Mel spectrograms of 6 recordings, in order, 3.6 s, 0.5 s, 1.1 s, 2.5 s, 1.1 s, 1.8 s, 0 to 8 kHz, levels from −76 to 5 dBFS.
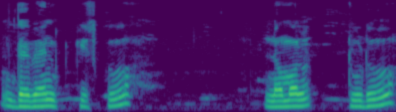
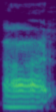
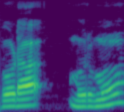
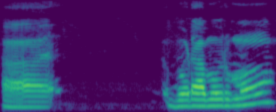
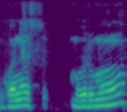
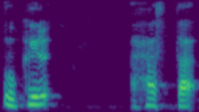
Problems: background sounds at intervals, continuous background conversations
